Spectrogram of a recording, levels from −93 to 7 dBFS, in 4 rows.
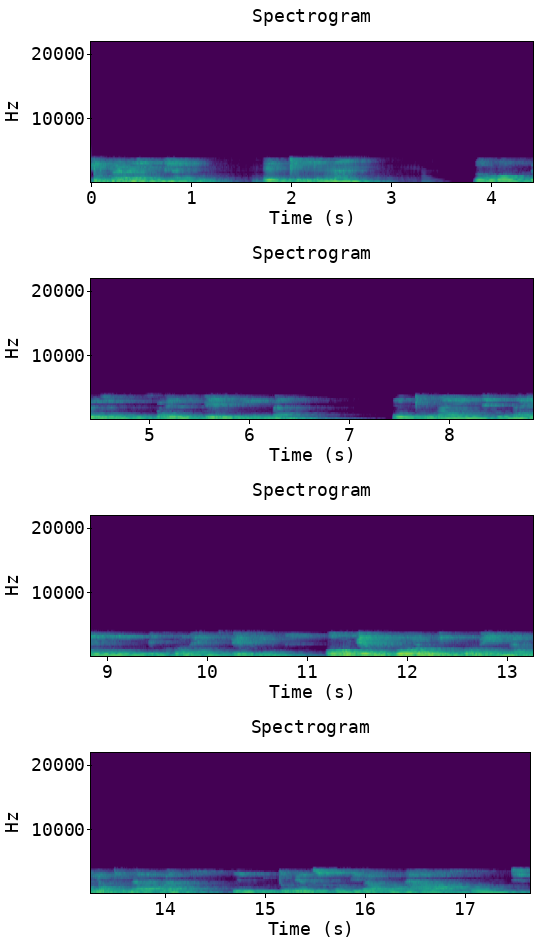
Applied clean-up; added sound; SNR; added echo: neural separator model SepFormer DNS4.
